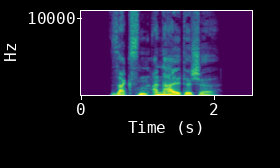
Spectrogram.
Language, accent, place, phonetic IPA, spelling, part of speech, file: German, Germany, Berlin, [ˌzaksn̩ˈʔanhaltɪʃə], sachsen-anhaltische, adjective, De-sachsen-anhaltische.ogg
- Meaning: inflection of sachsen-anhaltisch: 1. strong/mixed nominative/accusative feminine singular 2. strong nominative/accusative plural 3. weak nominative all-gender singular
